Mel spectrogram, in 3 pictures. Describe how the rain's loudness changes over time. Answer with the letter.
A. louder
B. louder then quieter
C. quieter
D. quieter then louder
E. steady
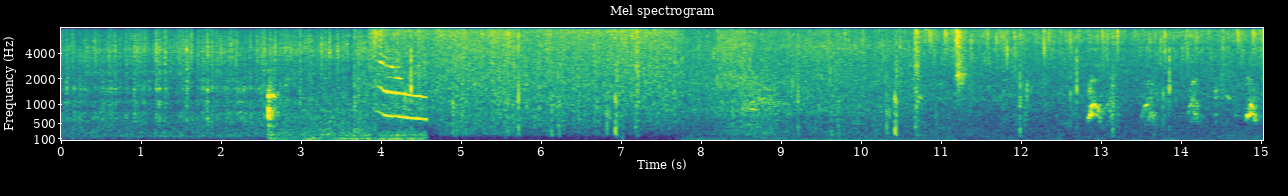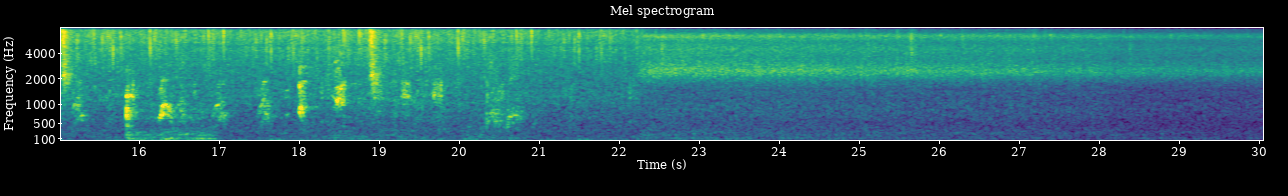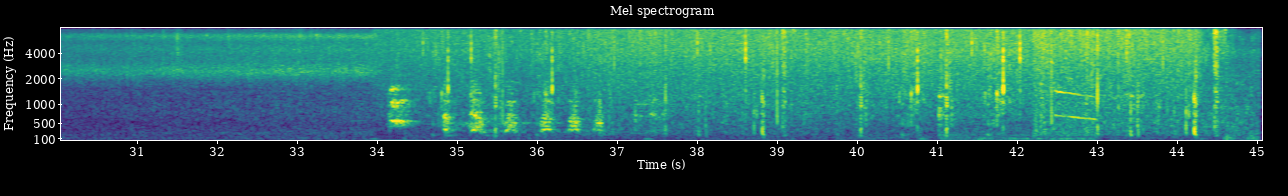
D.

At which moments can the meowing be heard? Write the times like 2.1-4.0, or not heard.
2.6-4.7, 15.8-17.1, 41.0-43.0.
